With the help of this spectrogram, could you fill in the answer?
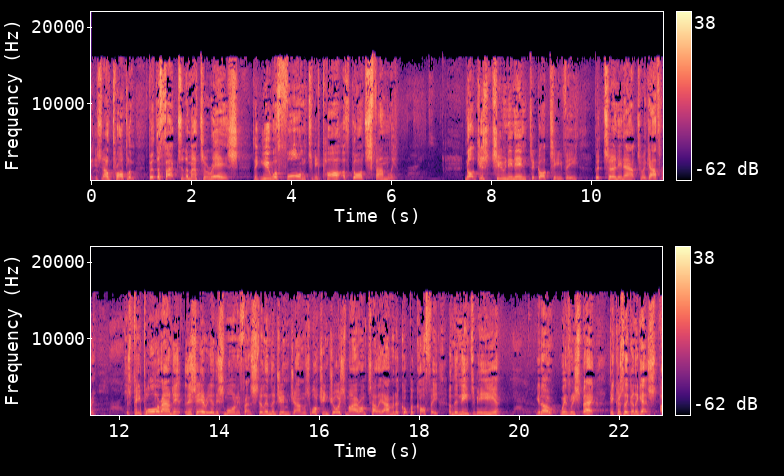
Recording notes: Arena Church Ilkeston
